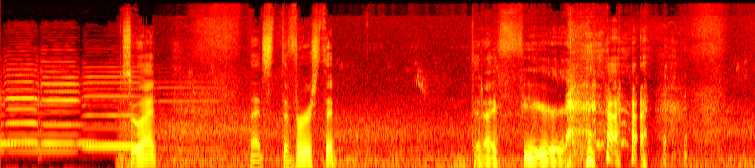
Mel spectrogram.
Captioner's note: laughs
